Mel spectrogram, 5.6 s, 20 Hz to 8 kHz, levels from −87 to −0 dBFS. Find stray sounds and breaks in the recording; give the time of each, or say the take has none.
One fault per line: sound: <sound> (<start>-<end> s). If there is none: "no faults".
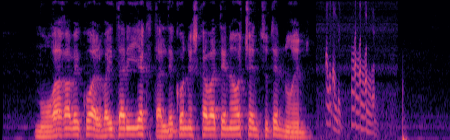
sound: chirp (4.1-4.8 s)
